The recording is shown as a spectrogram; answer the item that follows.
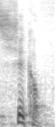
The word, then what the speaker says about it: Shikov: His name is Shikov. That's how you pronounce him.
